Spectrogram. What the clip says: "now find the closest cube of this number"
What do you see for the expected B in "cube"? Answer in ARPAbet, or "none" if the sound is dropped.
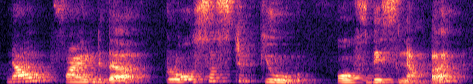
B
